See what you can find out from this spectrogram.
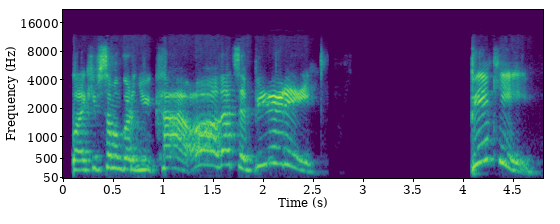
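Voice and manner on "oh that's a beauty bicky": higher, admiring Aussie exclamation; broad Australian admiration of someone's new car; more Australian. Acted. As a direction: lay on the ocker accent, impressed. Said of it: "if we wanna sound more Australian".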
